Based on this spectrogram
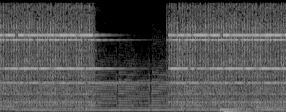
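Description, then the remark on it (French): A telephone rings with a bright, sustained electronic tone, briefly dropping to a softer pitch midway before the full ring resumes, loud with no voices. “Le téléphone sonne.”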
